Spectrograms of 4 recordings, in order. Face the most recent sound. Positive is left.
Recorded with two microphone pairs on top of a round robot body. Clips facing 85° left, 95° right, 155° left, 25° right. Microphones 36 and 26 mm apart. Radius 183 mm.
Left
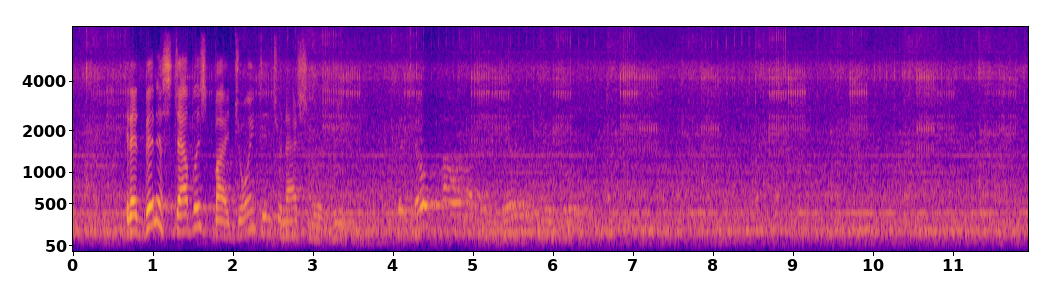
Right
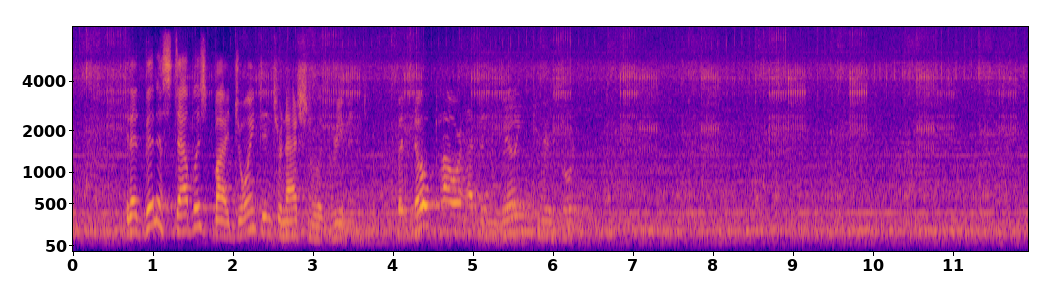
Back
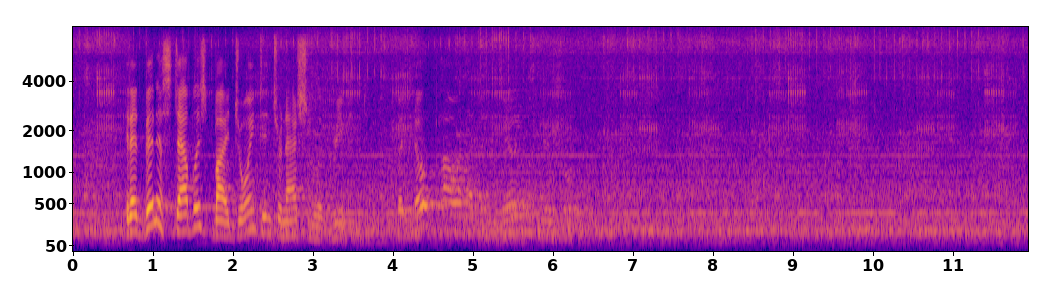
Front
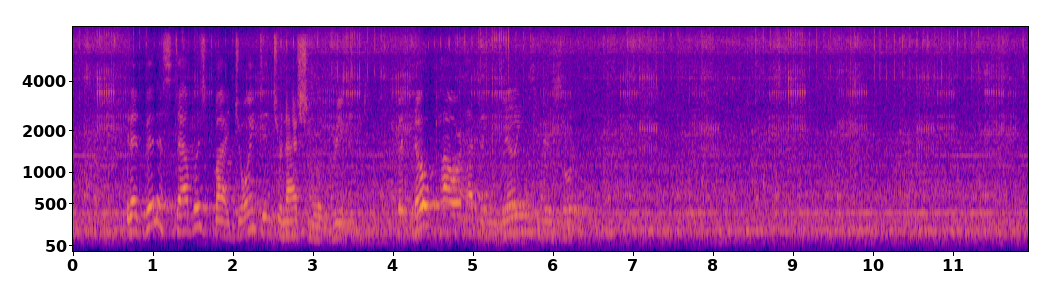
turn(degrees=-110)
